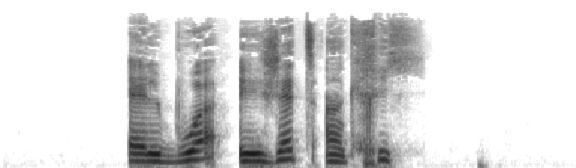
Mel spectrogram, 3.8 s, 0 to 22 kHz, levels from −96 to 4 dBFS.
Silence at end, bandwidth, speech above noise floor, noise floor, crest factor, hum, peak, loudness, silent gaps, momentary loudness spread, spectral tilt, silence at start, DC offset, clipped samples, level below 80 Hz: 1.1 s; 14 kHz; 71 dB; -87 dBFS; 18 dB; none; -2 dBFS; -16 LUFS; none; 10 LU; -4.5 dB/octave; 0.85 s; under 0.1%; under 0.1%; -48 dBFS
